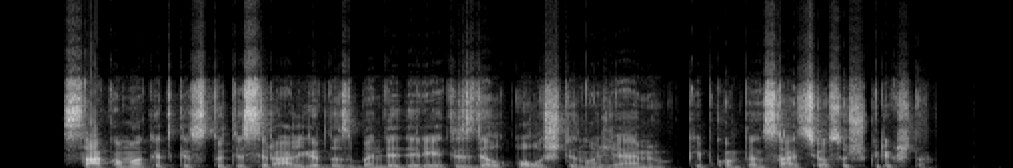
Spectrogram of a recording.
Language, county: Lithuanian, Utena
